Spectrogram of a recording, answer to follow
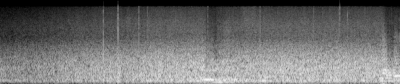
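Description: A steady, loud rushing noise with no speech, growing louder over the first two seconds and then holding level.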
